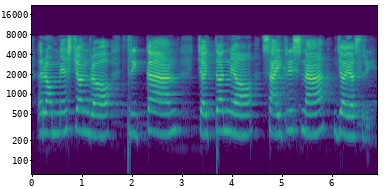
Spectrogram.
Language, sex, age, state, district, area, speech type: Odia, female, 18-30, Odisha, Dhenkanal, rural, spontaneous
